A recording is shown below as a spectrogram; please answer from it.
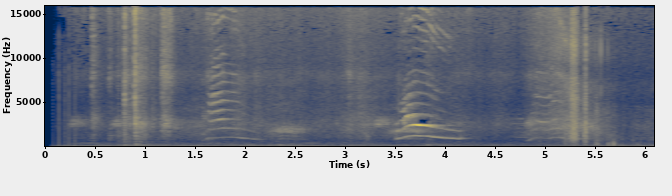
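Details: Kittens meowing to go outside and explore: three short high meows, each rising then falling in pitch, spaced about one and a half seconds apart in a small quiet room, with faint rustling.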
